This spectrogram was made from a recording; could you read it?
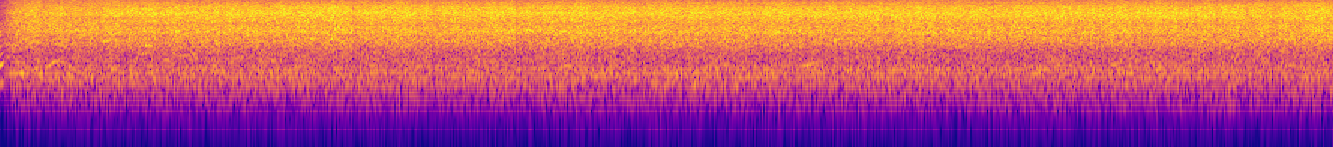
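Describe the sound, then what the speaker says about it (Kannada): Jari Falls in Chikkamagaluru, a waterfall whose water roars in a steady, loud, unbroken rush from up close. "ತೋರಿಸ್ತೀನಿ ಇವಾಗ ನಿಮಗೂ ಫಾಲ್ಸ್."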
